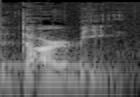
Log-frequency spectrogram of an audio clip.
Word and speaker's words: Derby: the dirty yes the Derby well actually since it's England it's sometimes pronounced the Darby because English people are weird did you like my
